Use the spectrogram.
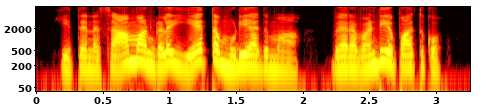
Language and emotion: Tamil, angry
